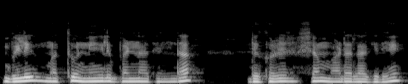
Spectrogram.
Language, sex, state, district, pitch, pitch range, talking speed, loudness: Kannada, male, Karnataka, Koppal, 140 Hz, 130-150 Hz, 90 wpm, -18 LUFS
